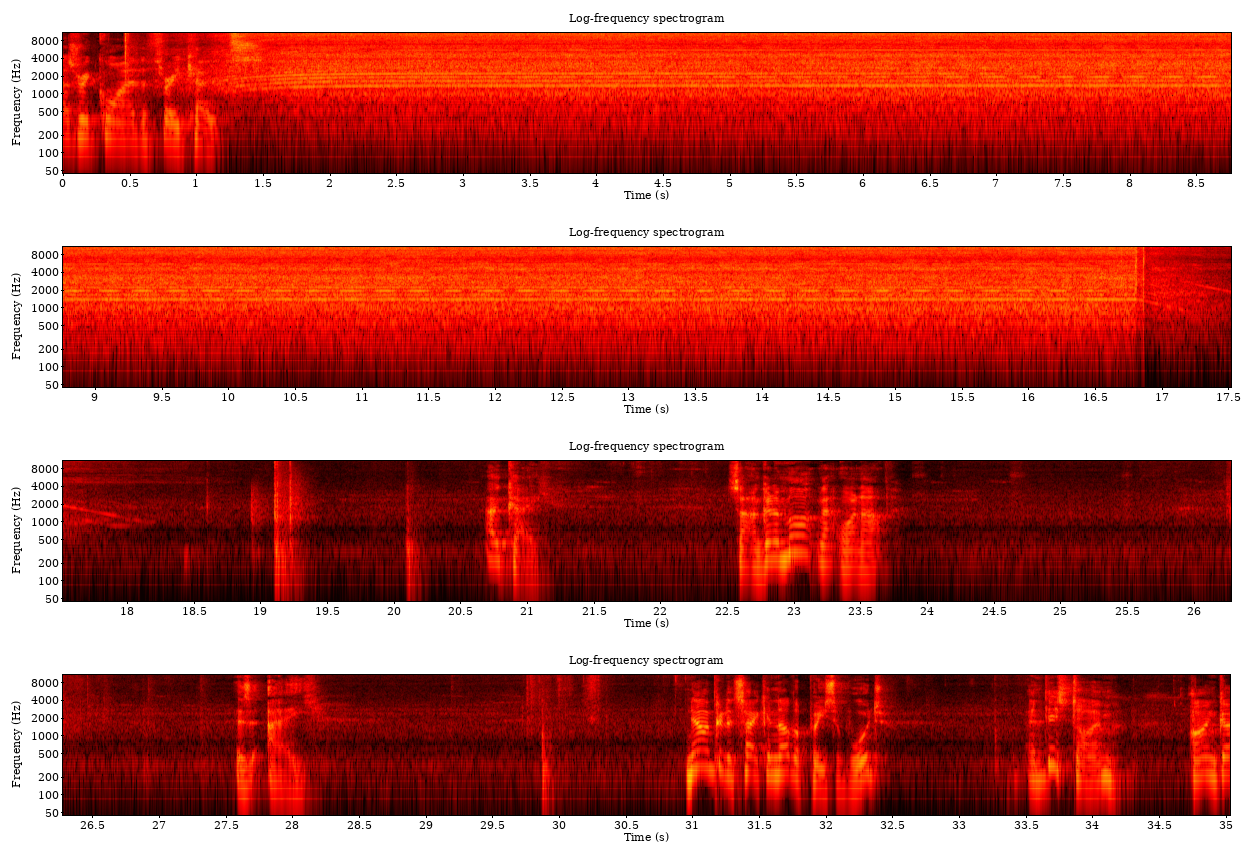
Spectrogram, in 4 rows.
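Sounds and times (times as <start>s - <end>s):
heat gun fan whining: 0.0s - 19.4s.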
